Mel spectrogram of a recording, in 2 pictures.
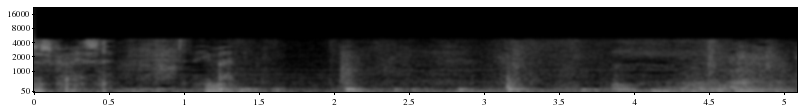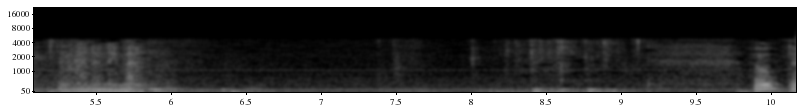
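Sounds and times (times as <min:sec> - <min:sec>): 
steady low electrical hum: 0:00.0 - 0:10.1
speech: 0:01.2 - 0:01.4, 0:10.0 - 0:10.1
typing on a computer keyboard: 0:08.0 - 0:09.2.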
